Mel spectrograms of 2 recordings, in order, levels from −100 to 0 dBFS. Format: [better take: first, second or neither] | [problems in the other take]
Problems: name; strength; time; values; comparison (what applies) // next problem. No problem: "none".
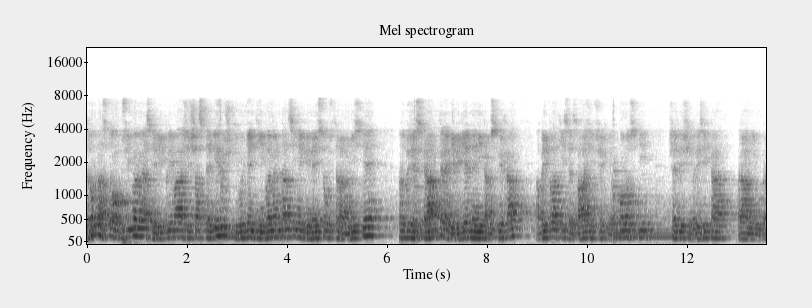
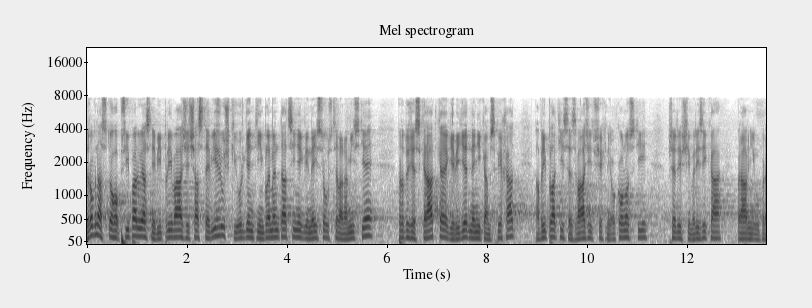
second | noise reduction (neural separator model SepFormer DNS4)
